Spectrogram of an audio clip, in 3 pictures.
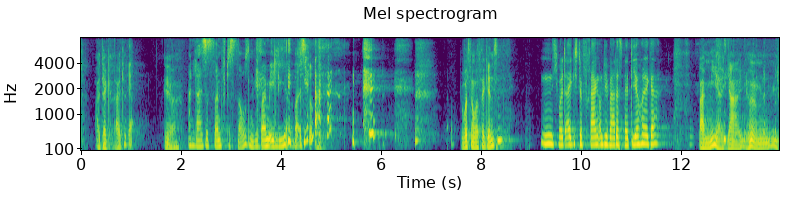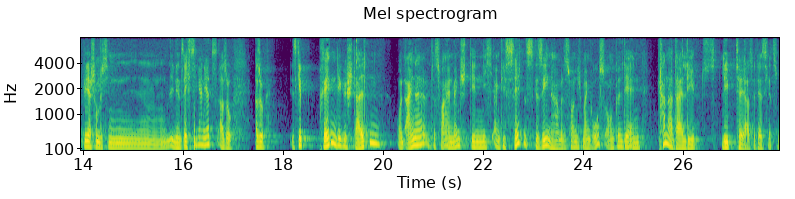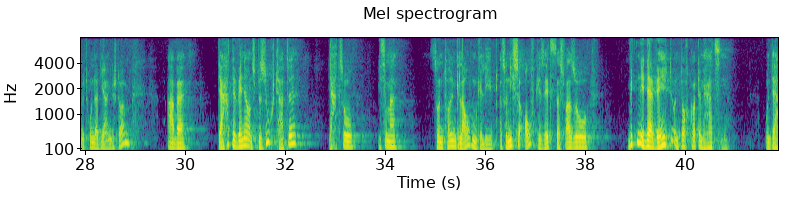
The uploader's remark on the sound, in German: Aufgezeichnet im Livestream Gottesdienst der Ev. Melanchthongemeinde Griesheim.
